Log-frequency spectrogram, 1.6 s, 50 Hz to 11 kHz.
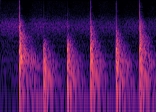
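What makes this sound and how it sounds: Six knocks on the bare steel interior body panel of a Troopy, on the side without sound deadener, each giving a hollow, tinny thud with a brief ring around 400 Hz. The undamped panel resonates and echoes through the vehicle body.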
